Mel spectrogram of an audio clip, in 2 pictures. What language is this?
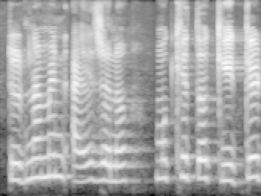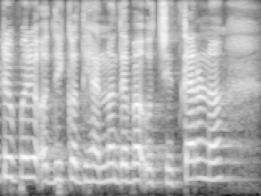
Odia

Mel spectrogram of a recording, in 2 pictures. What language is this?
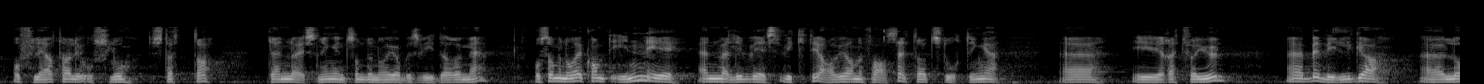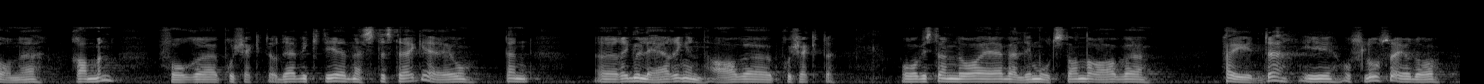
Norwegian Bokmål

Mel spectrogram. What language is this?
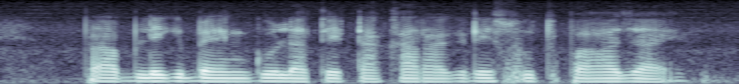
Bangla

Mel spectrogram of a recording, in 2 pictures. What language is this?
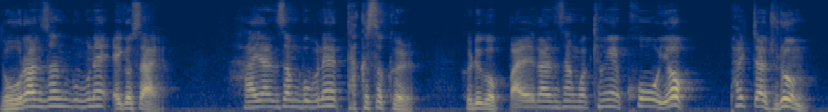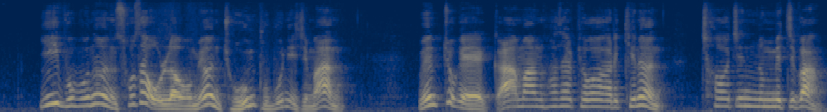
Korean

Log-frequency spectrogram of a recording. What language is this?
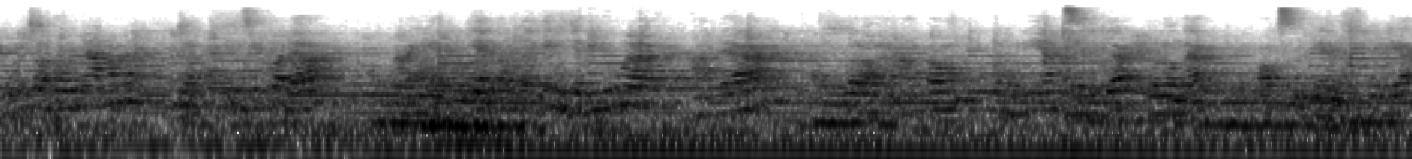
Indonesian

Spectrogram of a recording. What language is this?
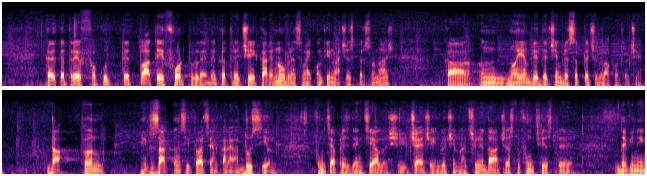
Romanian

